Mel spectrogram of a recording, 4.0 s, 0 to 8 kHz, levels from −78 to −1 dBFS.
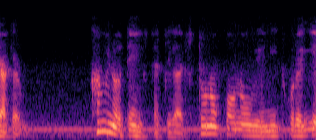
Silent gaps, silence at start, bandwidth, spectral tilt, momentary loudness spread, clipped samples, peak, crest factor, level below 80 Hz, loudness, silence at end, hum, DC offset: none; 0 s; 5.6 kHz; -12 dB/octave; 18 LU; under 0.1%; -6 dBFS; 18 dB; -52 dBFS; -25 LUFS; 0 s; none; under 0.1%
